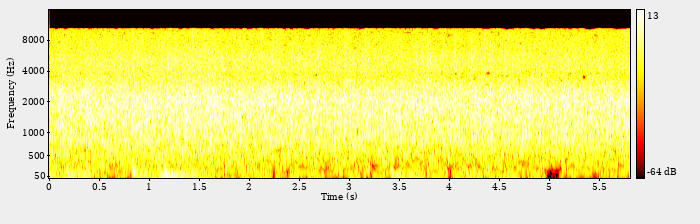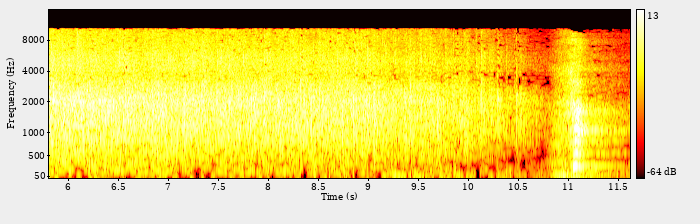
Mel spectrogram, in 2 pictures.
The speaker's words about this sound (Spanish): Un aplauso.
